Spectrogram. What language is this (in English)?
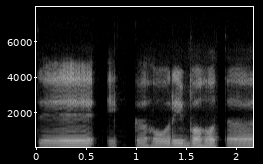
Punjabi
